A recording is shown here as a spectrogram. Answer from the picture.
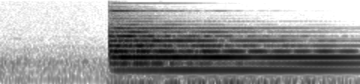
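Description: A single bell chime, struck once about two-thirds of a second in and left ringing with a slow fade, its several steady overtones sounding together.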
